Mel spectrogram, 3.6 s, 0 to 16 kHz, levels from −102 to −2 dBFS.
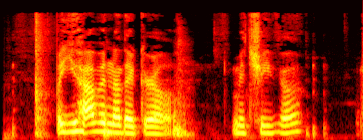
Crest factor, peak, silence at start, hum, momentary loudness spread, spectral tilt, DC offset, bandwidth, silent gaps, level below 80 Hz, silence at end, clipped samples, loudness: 18 dB; -2 dBFS; 0.35 s; none; 16 LU; -5 dB/octave; under 0.1%; 11.5 kHz; none; -56 dBFS; 0.55 s; under 0.1%; -19 LUFS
